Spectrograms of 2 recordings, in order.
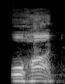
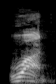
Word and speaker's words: what: हैं, इसको क्या बोलेंगे, इसको ओहाट, ओहाट नहीं पढ़ेंगे, ओहाट नहीं पढ़ेंगे, इसको क्या बोलेंगे, इसको बोलेंगे एच को हम साइलेंट रखेंगे। और वाट वाट, WHAT, क्या बोलेंगे, वाट।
